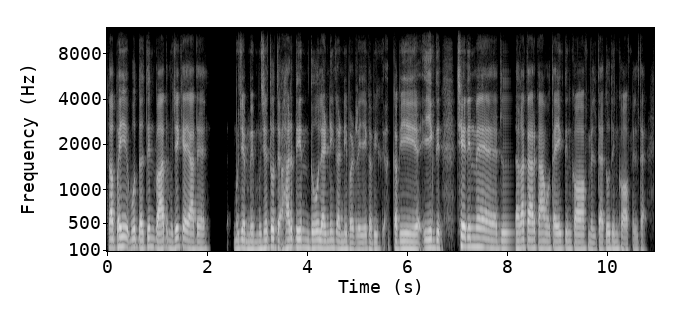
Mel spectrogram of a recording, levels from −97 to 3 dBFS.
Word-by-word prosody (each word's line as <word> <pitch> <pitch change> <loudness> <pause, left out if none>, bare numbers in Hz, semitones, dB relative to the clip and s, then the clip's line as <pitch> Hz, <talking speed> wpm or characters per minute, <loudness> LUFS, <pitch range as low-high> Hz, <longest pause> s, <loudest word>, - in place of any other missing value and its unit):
तो 130 - +3
अब 130 - +3
भई, 145 +1 +5
वो 135 +2 0
10 125 -2 +1
दिन 140 0 -1
बाद 120 -1 +3
मुझे 120 +4 +1
क्या 140 - +1
याद 115 -2 +1
है? 110 - -1 0.7
मुझे, 120 +1 0
म 115 0 -1
मुझे 115 +2 +1
तो 135 - +6 0.2
हर 130 +3 +2
दिन 130 -1 +1
2 125 0 +2
लैंडिंग 120 0 +1
करनी 115 -1 -1
पड़ 105 -2 -3
रही 105 0 -2
हैं। 110 - -2
कभी, 110 0 -2
क 115 +3 -16
कभी 115 0 +1 0.5
एक 130 -1 +2
दि– 125 - 0 0.3
6 155 -3 +6
दिन 145 0 +1
में 135 -4 +1 0.4
लगातार 130 +1 +2
काम 120 -1 -1
होता 115 0 -3
है। 115 - +3
1 115 0 -1
दिन 120 -1 -4
का 115 - -2
ऑफ़ 110 +1 -5
मिलता 105 0 -5
है, 105 - -4
2 115 0 0
दिन 115 0 -3
का 115 - -4
ऑफ़ - - -4
मिलता - - -10
है, - - -19
120 Hz, 260 wpm, -21 LUFS, 115-130 Hz, 0.7 s, तो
